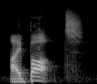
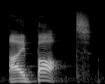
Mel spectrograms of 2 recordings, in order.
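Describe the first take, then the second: Both takes have the same delivery.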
